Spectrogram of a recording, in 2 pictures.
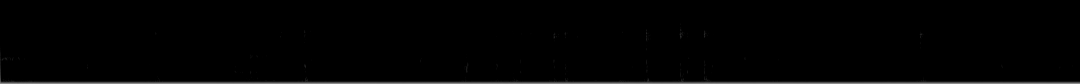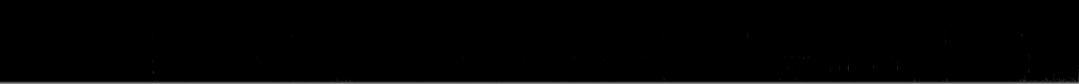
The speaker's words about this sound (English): A few more keystrokes, a little bit more noise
